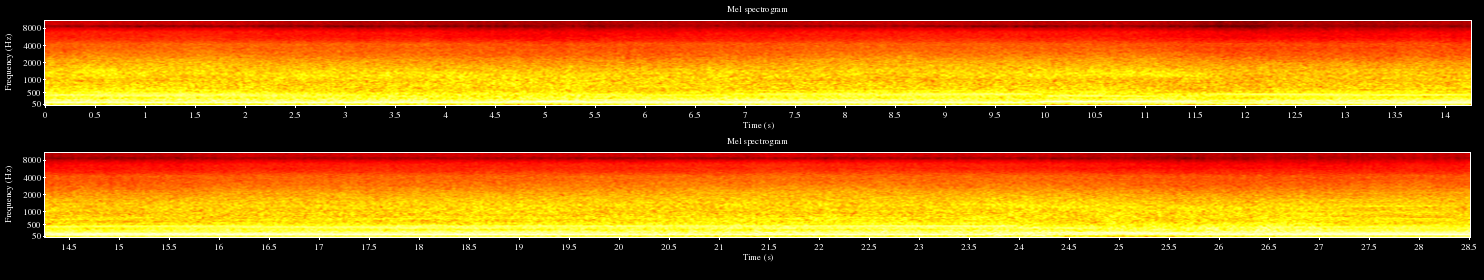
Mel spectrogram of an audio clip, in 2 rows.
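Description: Yamaha Lagenda 115Fi's single-cylinder four-stroke engine running steadily under way. About ten seconds in the revs dip briefly and pick back up.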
